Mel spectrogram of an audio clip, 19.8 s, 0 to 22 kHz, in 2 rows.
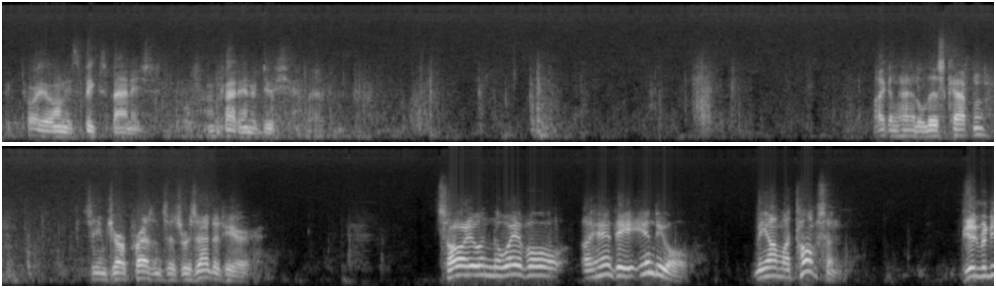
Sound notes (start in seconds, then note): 14.4 speaks Spanish; 19.6 Victorio speaks Spanish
